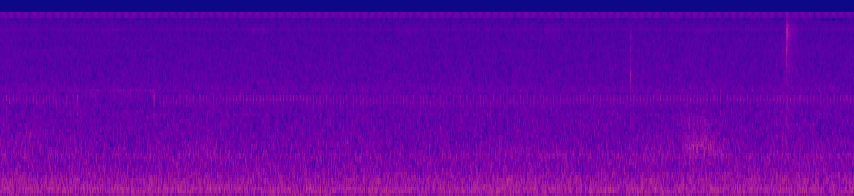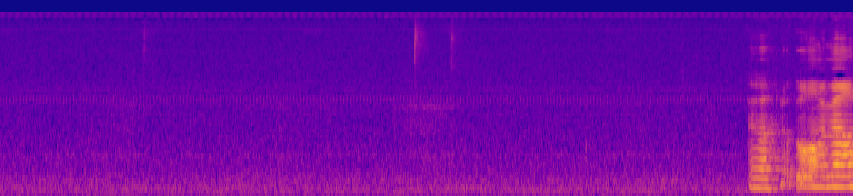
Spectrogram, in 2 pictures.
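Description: Near silence: faint room tone, with two faint brief ticks, one about halfway through and one near the end.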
